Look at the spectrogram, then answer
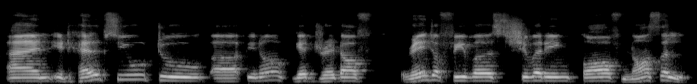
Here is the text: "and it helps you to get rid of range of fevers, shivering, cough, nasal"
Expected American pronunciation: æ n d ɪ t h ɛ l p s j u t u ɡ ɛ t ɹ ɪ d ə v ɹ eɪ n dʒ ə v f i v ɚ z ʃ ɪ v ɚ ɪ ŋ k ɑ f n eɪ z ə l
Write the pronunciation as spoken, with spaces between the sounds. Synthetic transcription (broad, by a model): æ n d ɪ t h ɛ l p s j u t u ɡ ɛ t ɹ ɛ d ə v ɹ eɪ n dʒ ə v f i v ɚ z ʃ ɪ v ɚ ɪ ŋ k ɑ f n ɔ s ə l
